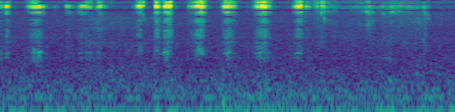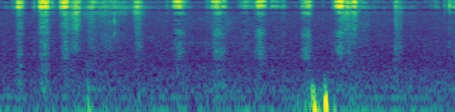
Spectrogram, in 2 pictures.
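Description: A graphite pencil held in the fingers scratches short strokes on a drawing on an open paper sketchbook page. The quiet, bright scratches come in brief bursts over a steady low hum, with one louder low thump near the end.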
